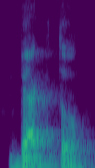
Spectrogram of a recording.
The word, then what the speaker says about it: ব্যক্তি: এখানে বয় জফলা কয়তযুক্ত ব্যক্ত, উচ্চারণ করি ব্যক্ত।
